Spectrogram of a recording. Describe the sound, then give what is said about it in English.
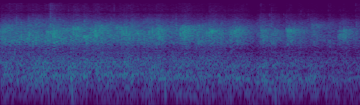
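A crowd applauds steadily for a few seconds, a dense wash of many hands clapping at once, fairly loud throughout and tapering slightly toward the end, with no voices above it. “Please, just give them a round of applause.”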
